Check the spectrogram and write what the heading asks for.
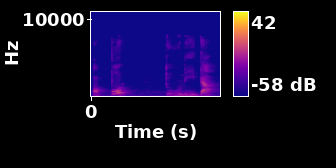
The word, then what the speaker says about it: opportunità: এটাকে আমরা ইতালিয়ান ভাষায় কি বলি, অপর অপর অপরচুনিতা। ঠিক আছে, দেখেন এবার উচ্চারণ করুন, অপর কি তুনিতা, অপরচুনিতা।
